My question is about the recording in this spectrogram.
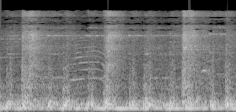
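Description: Marching drum corps playing: bass and snare drums beating a fast, dense rhythm, loud and continuous.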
